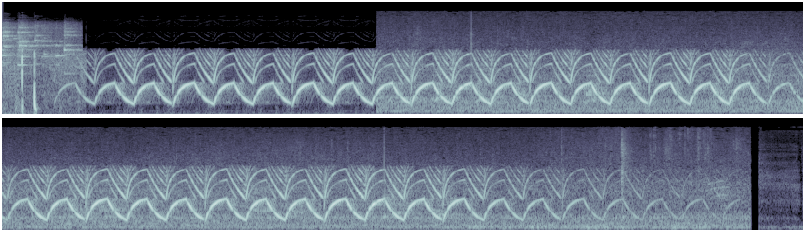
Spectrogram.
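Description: Police car siren in fast yelp mode, a tone sweeping up and down about four times a second, fading out near the end.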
